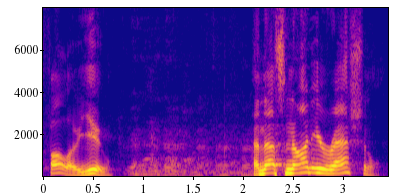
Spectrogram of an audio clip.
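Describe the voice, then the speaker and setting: A loud, high-pitched man's voice with an American accent. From Texas. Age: 60s. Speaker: political activist. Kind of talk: town hall speech.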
